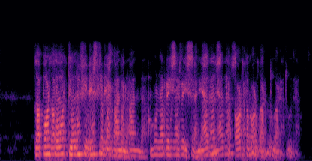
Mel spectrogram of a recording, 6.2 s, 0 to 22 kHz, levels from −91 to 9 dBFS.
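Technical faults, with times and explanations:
Throughout, doubled audio track: a second full-band copy of the speech trails by roughly 300 ms, a few dB quieter, with no room colour, likely from a second, slower capture path.
Throughout, AMR wideband (HD Voice) codec: the speech sounds plainly rough and raspy, with nothing above 7.8 kHz, which fits one of AMR-WB's lowest rates, around 8.85 kbit/s.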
